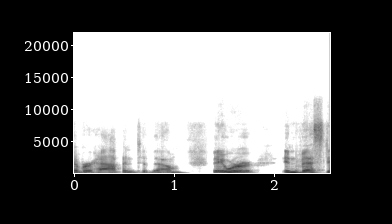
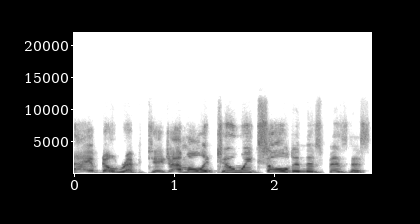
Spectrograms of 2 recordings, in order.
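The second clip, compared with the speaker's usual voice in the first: play-acted, very high, shrill, furious yelling; 11 semitones higher than usual. Retelling yelling at a caller who was badgering about adding a record: retelling yelling at someone. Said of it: "I started yelling at him".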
